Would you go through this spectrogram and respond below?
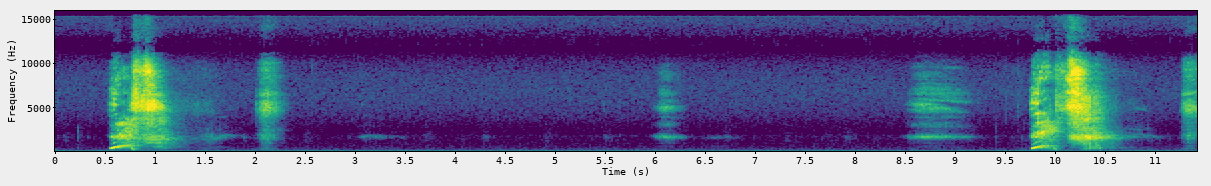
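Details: A person sneezing after clearing snow outdoors in winter, with a runny nose afterwards: two forceful sneezes about nine seconds apart, each with a sharp intake and explosive burst, plus small breaths between.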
